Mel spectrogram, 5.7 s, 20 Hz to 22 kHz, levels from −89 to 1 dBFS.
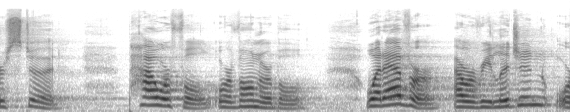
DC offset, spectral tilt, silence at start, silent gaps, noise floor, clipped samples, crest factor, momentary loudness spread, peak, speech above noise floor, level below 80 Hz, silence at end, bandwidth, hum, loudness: under 0.1%; -4.5 dB/octave; 0 s; none; -53 dBFS; under 0.1%; 18 dB; 15 LU; -8 dBFS; 28 dB; -64 dBFS; 0 s; 15.5 kHz; none; -25 LUFS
